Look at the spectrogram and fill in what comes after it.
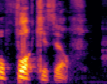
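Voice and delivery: put-on New York accent, loud and high. Retelling what someone said as a joke, in a new york accent. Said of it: "Fucking New York accent".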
